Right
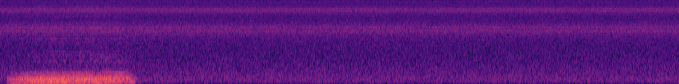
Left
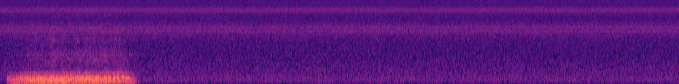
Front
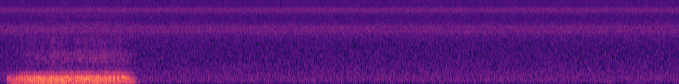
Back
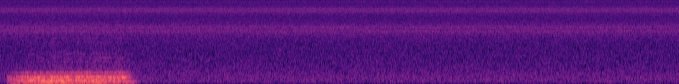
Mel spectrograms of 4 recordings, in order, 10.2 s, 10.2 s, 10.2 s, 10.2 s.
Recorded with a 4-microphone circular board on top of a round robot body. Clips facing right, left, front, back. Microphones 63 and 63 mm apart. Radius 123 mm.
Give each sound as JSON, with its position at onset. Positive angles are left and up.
{"t": 0.1, "sound": "snoring", "azimuth_deg": 35, "distance_m": 1.2}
